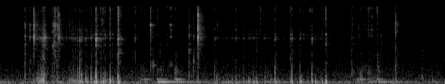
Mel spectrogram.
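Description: A hand-sized, solid translucent green striped bar soap is held in the hand and sliced into thin flakes with a metal blade. The result is a rapid series of crisp, dry cutting clicks and scrapes with bright edges over a low hum.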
